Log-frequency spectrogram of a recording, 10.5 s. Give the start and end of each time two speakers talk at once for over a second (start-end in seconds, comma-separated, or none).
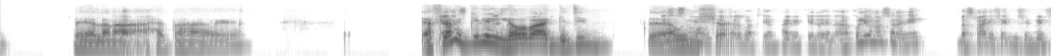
4.3-5.6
